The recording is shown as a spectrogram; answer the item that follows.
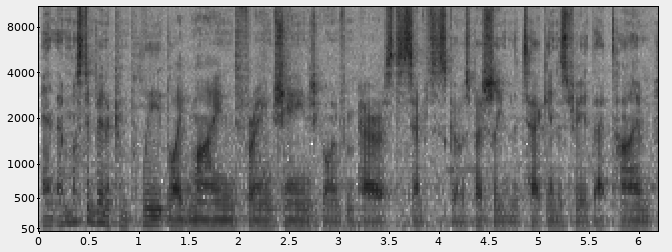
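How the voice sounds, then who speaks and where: Brisk deep-voiced male interviewer. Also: a little hiss or hum. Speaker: interviewer host. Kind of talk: interview conversation.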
